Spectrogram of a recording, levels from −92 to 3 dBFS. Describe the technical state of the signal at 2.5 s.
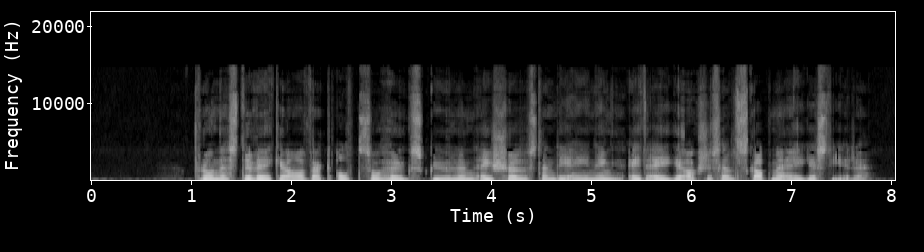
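At 2.5 s the speech carries the same damage heard across the whole clip, most likely HE-AAC compression. Only the lower spectrum is coded. The treble is rebuilt by copying lower bands upward under a coarse envelope, so its harmonics fail to line up, and sibilants sound gritty and lispy. That plainly audible damage fits a bitrate near 20 kbps. On a spectrogram, nothing appears above 14.9 kHz, and the upper band shows smeared, repeated texture rather than clean harmonics.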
